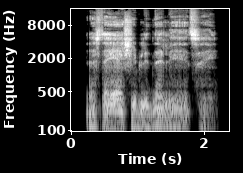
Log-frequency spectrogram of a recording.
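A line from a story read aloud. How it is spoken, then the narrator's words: Through gritted teeth, English. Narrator (Russian): процедил он по-английски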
